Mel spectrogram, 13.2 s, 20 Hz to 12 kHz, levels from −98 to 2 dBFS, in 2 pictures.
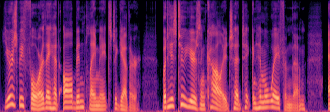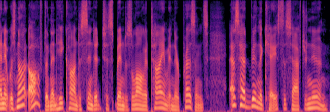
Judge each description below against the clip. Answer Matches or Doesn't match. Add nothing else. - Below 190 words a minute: Doesn't match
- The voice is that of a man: Doesn't match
